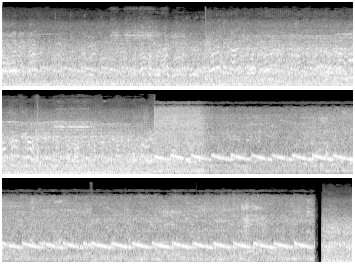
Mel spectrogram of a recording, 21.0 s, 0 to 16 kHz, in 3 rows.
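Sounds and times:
street noise: 0.0s - 21.0s
siren rapid falling sweep: 10.1s - 20.3s.

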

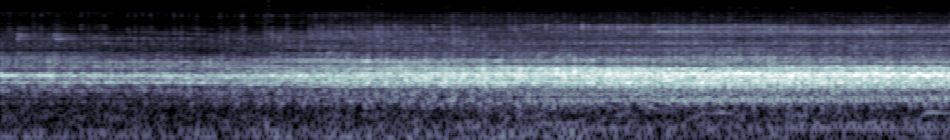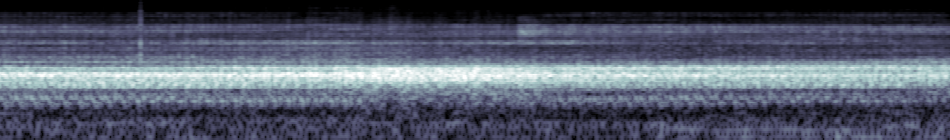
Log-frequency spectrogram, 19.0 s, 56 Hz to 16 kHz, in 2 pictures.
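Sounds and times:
model locomotive engine sound: 0.0s - 19.0s.

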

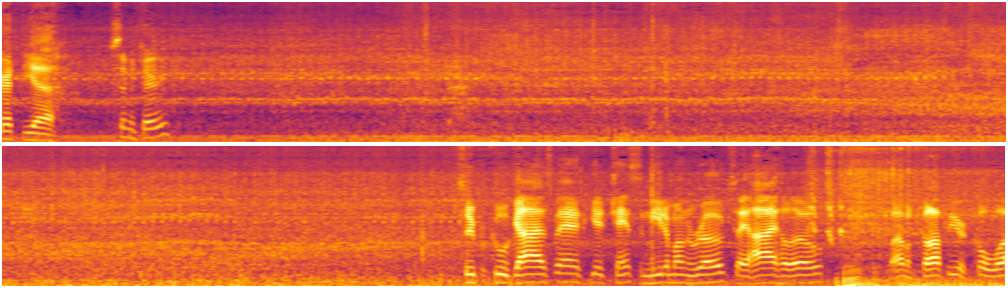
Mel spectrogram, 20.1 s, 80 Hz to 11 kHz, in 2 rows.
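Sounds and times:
motorcycle engine idling: 0.0s - 20.0s.

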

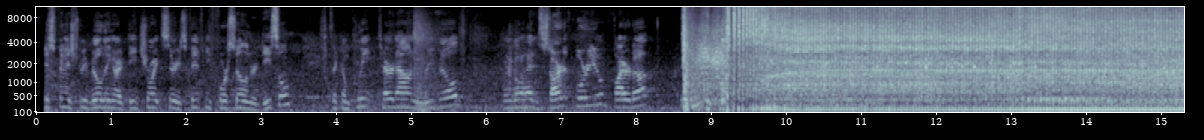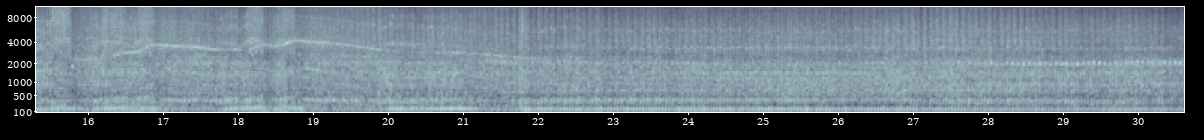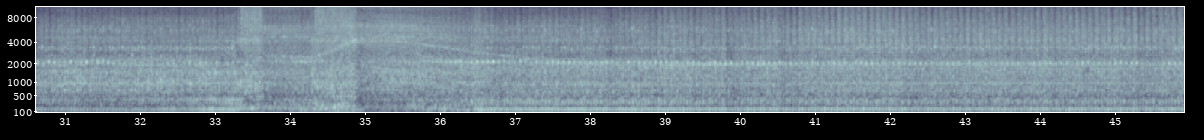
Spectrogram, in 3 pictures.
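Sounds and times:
diesel engine running: 8.6s - 45.9s.

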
